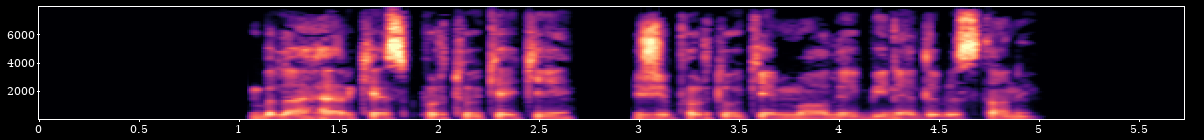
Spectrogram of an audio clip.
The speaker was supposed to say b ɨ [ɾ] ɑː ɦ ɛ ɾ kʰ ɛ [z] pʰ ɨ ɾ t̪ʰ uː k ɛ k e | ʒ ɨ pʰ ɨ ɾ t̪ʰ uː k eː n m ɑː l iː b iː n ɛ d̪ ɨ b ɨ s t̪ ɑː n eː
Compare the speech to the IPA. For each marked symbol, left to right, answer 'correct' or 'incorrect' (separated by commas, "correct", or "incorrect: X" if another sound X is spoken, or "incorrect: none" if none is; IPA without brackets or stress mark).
incorrect: l, incorrect: s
